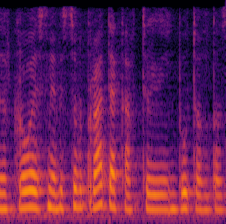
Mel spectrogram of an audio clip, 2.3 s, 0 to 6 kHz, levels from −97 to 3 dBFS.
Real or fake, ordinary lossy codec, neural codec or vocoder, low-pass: fake; MP3, 48 kbps; codec, 16 kHz, 0.5 kbps, FunCodec, trained on LibriTTS, 25 frames a second; 5.4 kHz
